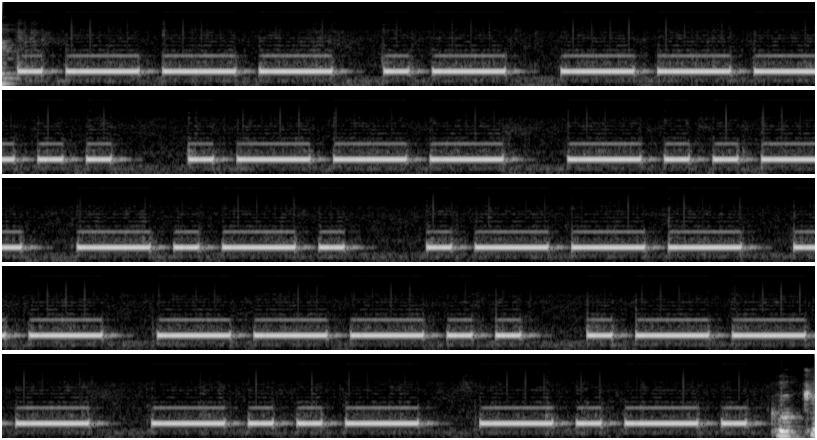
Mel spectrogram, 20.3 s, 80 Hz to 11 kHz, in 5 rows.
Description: Morse code, heard as a keyed tone, about 10 wpm, 650 Hz. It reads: JA8JXC JA8JXC
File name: jh8cbh / 2019cw / sp10- w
